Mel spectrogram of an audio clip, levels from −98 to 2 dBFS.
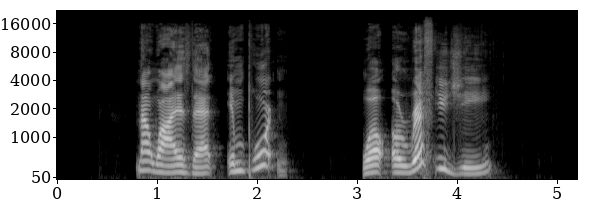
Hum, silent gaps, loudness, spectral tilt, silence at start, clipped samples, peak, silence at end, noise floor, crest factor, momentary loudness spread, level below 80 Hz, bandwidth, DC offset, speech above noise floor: none; 2.68-2.72 s; -26 LUFS; -5.5 dB/octave; 0.8 s; under 0.1%; -8 dBFS; 0.9 s; -89 dBFS; 22 dB; 12 LU; -66 dBFS; 17.5 kHz; under 0.1%; 63 dB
